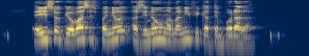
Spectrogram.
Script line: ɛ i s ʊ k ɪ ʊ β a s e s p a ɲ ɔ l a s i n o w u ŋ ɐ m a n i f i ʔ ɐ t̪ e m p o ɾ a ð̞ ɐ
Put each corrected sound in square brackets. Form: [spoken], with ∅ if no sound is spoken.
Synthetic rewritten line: ɛ i s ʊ k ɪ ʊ β a s e s p a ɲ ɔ l a s i n o w u ŋ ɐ m a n i f i [k] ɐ t̪ e m p o ɾ a ð̞ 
